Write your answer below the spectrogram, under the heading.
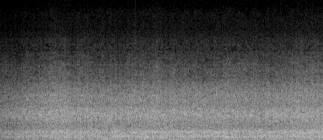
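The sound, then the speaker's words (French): Water of the Trevi Fountain in Rome rushing and splashing as a steady, dense hiss that swells in at the start and then holds at an even loudness, with no voices. “Alors vous l'entendez cette fontaine, la fontaine de Trevi, bien sûr, une magnifique fontaine, endroit où les gens jettent des pièces de monnaie.”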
